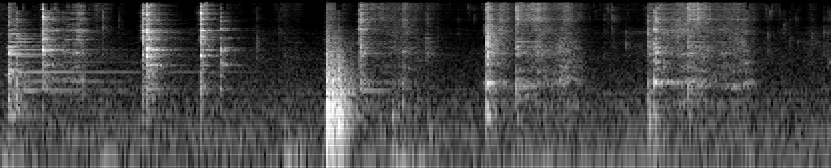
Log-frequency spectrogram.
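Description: A spoon stirs a lemon juice marinade for paneer in a bowl, giving a run of sharp, close clinks and scrapes in an uneven rhythm with short pauses between strokes.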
